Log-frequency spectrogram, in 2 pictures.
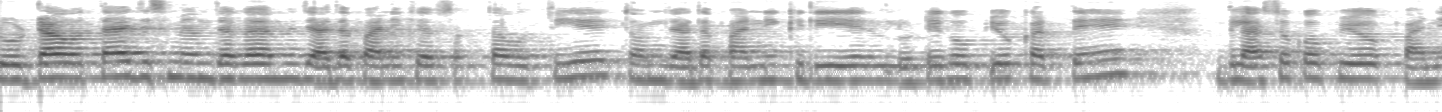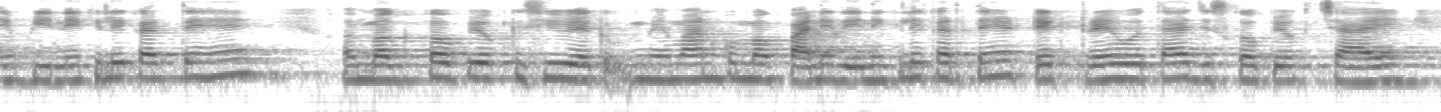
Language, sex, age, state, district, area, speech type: Hindi, female, 18-30, Madhya Pradesh, Betul, rural, spontaneous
